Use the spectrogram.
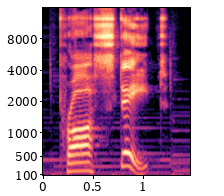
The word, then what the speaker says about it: prostate: Prostate. Let's break it down. This word is often said wrong. The correct way is prostate. Start with pra, short and clear, then finish with state.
